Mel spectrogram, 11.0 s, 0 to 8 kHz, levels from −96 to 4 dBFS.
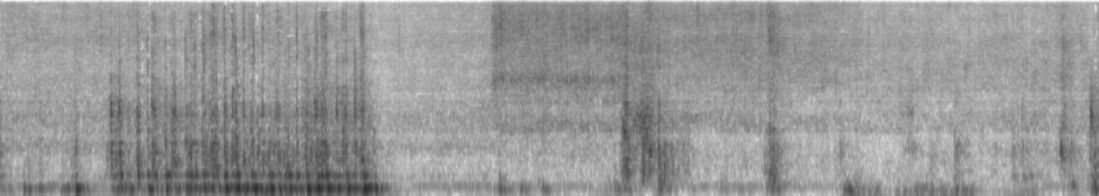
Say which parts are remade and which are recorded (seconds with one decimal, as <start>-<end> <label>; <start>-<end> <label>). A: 0.0-0.9 remade; 0.9-1.4 recorded; 1.4-2.1 remade; 2.1-2.7 recorded; 2.7-11.0 remade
